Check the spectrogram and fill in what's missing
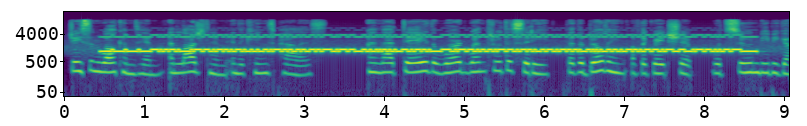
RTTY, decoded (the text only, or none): EN AQUELL TEMPS, TENIEN UN GRUP ANOMENAT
